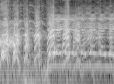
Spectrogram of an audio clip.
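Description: Hosts laughing into their microphones, a woman's laugh the loudest, with other laughing voices over it.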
